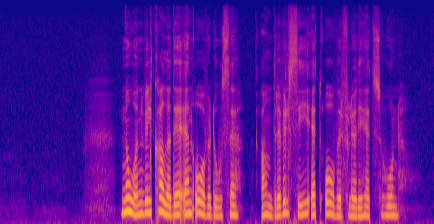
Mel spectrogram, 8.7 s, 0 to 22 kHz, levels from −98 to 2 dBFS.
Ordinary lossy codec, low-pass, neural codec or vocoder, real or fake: none; 19.8 kHz; none; real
